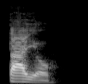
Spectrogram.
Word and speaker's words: tayo: The next word is tayo. Tayo. Tayo. Tayo is spelled as T-A-Y-O.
